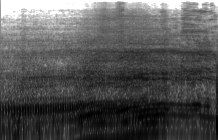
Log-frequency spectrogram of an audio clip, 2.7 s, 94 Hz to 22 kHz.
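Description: A 1986 Yamaha XT 350 motorcycle engine revs up close, its pitch climbing smoothly and holding high as the rear tire spins, then ending with a short clunk.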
